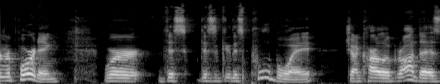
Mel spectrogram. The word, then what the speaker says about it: Giancarlo Granda: Giancarlo Granda, right?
